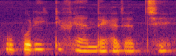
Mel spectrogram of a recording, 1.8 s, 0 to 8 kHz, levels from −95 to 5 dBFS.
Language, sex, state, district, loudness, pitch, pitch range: Bengali, female, West Bengal, Cooch Behar, -19 LUFS, 210 Hz, 190-245 Hz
